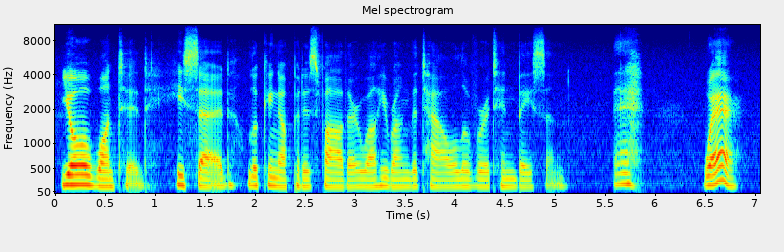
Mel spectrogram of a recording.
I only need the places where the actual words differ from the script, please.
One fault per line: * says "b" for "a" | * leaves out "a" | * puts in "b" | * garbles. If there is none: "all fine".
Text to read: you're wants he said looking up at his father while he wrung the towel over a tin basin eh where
* says "wanted" for "wants"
